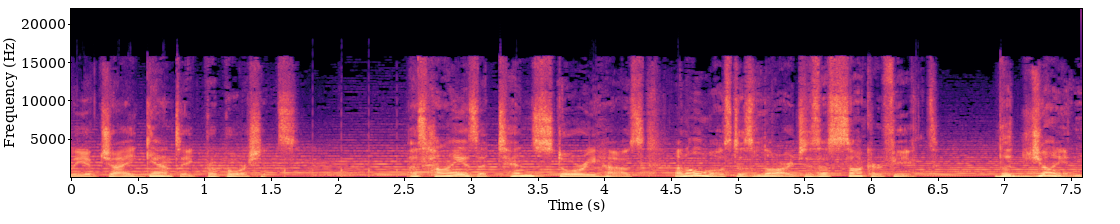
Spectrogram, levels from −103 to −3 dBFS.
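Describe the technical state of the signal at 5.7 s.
Nothing at 5.7 s points to a fault; the signal is intact at that moment.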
